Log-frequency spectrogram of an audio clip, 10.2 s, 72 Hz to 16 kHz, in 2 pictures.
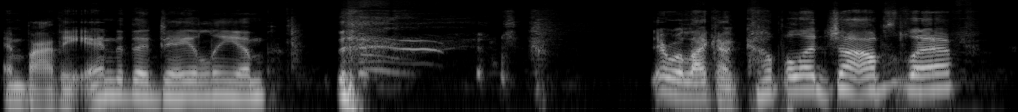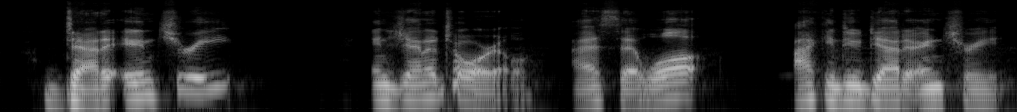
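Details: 23-year-old man with lifelong stuttering, first vividly remembered around age seven, struggled through school; has had speech therapy and an intensive fluency program; real adult stuttering.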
